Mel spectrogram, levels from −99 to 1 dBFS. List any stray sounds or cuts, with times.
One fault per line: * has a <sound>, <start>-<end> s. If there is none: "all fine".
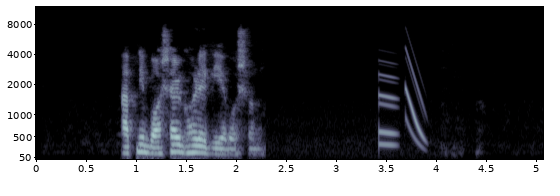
* has a chirp, 3.4-3.9 s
